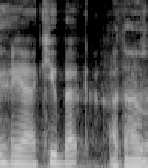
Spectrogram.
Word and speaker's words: Quebec: Yeah, Quebec.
